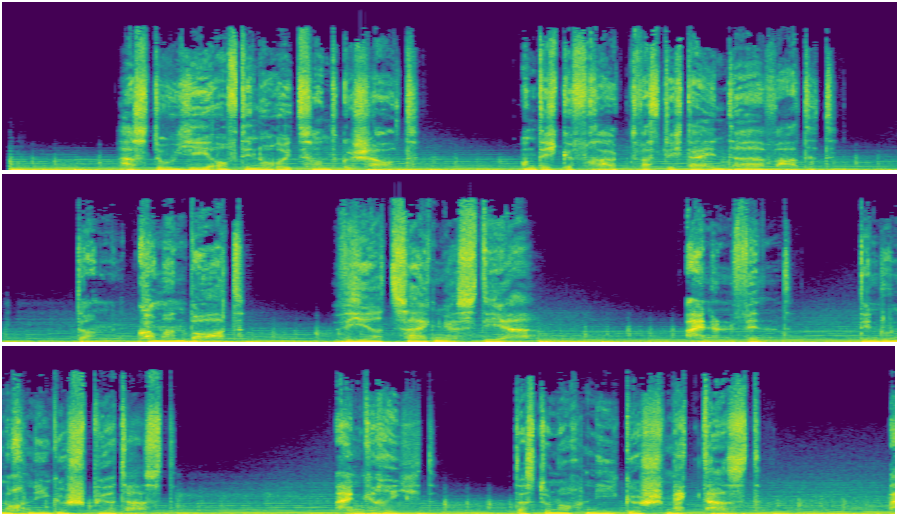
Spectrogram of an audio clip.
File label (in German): werbung tourismus sinnlich; Muttersprache Deutsch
